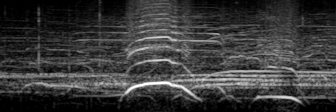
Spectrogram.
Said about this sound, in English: A boisterous crowd celebrated Kaiser's victory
